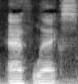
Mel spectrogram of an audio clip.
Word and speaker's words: Athlex: been the uh casology athlex am I pronouncing that right a yeah like a athletic athlete athlex yeah athlex midnight black case for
